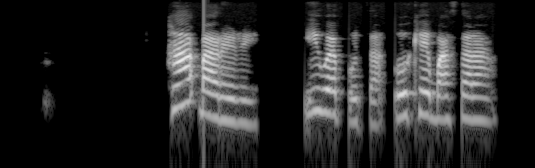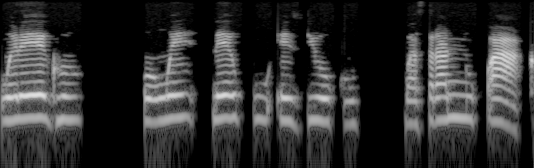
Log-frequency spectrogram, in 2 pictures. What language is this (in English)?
Igbo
